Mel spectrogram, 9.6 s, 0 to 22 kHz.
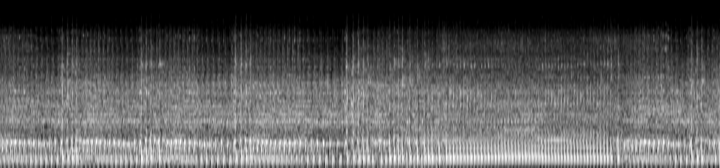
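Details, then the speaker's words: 1970 Rupp minibike with small single-cylinder engine: single revs with a rough, stuttering bark that breaks up and pops instead of pulling clean, a stumble at full throttle; owner unsure whether it is the 20-degree issue or needs better tuning. "Yeah, you give it full throttle and it just farts. So I don't know if that's the 20-degree issue, or, you know, if I could tune it a little better."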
